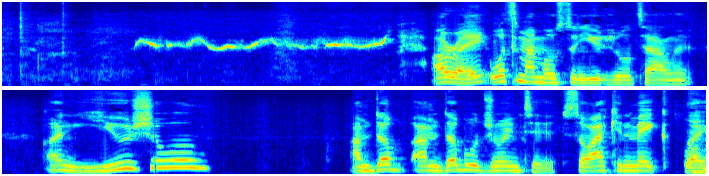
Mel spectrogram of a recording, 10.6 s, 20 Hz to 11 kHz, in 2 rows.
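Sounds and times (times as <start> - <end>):
person whistling a wavering tune: 1.0 - 2.9
speech: 3.2 - 6.9, 7.9 - 10.5.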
